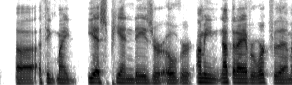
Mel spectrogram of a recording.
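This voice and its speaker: In a very clean recording with a silent background, a man speaks at medium pitch with fairly even intonation and a dry, close sound with no echo. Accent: American. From Texas. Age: 30s. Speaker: combat sports commentator. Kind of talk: casual live-stream talk. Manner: halting, many fillers.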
